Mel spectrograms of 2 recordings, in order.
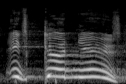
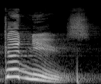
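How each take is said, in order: First: "good news" drawn out slowly and lifted high; "It's good news" said slow and high to drive it home; stress on good news. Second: Said in the usual way. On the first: Shown as a demonstration. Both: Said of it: "There you go".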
